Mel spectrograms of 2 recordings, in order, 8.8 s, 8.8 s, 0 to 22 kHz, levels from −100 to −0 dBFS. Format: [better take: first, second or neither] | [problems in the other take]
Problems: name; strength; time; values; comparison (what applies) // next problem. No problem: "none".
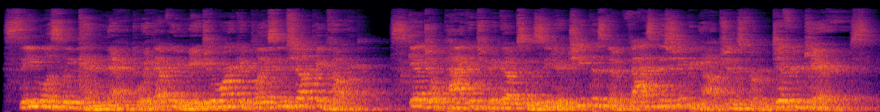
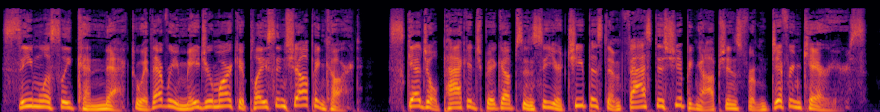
second | off-mic speech; far // room echo; strong; dies away in 1.1 s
